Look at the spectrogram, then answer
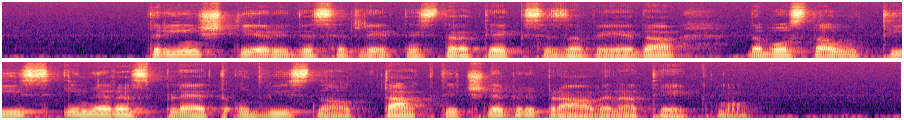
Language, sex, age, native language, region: Slovenian, male, 50-59, Slovenian, Abroad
